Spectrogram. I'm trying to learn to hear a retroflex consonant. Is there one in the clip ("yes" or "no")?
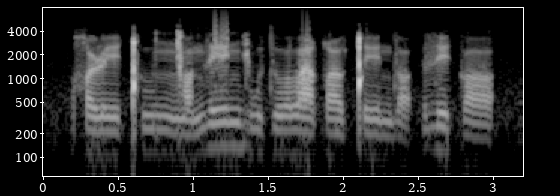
yes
